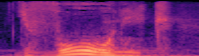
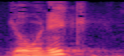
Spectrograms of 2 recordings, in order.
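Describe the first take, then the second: First: It is said with a v sound. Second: It is said without a v sound. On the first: This is how Palóc women say it. "Van ott egy V betű" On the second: This is the standard pronunciation. "az nem úgy szól, hogy jónik"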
